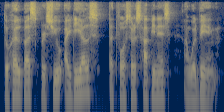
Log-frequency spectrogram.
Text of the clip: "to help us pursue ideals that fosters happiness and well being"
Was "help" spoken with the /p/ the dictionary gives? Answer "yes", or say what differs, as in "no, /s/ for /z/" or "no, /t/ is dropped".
yes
